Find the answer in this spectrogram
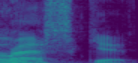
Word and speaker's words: Prescott: Uh, is it Prescott or Prescuit? Prescuit like biscuit.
